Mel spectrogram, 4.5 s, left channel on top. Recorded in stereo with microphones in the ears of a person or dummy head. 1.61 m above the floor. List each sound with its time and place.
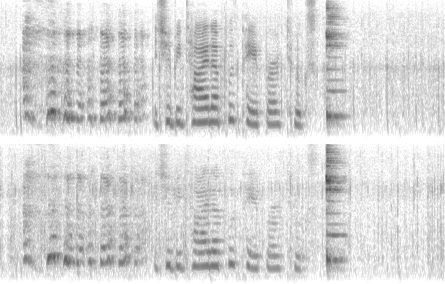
0.2 s laughter: 60° left (ahead or behind), 4 m
1.6 s a woman speaking: 60° left (ahead or behind), 0.9 m
3.3 s a cowbell: 20° right (ahead or behind), 0.7 m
